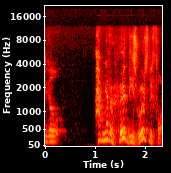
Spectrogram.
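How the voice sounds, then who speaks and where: A man's somewhat breathy, dark and mellow voice with very wide pitch swings, at a moderate pace. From Canada. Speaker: coach and speaker. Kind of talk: talk to online group session.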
